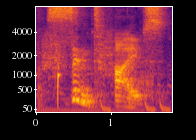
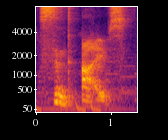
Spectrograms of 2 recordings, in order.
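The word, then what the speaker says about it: St Ives: do not pronounce it as saying do you pronounce it as synth in romanian wooden e sint ives and it's not ibis it's ives sint ives but good thing to know that whenever you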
